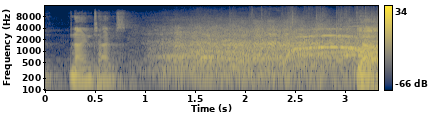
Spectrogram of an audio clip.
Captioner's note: audience laughing; audience cheering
